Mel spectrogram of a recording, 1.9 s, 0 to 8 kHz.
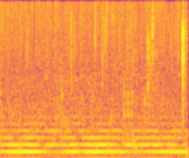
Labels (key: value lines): label: biophony, midshipman
recorder: SoundTrap 500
